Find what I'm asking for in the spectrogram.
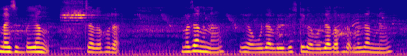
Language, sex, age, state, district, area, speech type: Bodo, female, 18-30, Assam, Udalguri, urban, spontaneous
